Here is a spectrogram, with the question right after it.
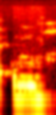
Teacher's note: अनुस्वार के बाद भ है तो भ यानी प वर्ग का वर्ण है, उसका अनुनासिक आता है म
